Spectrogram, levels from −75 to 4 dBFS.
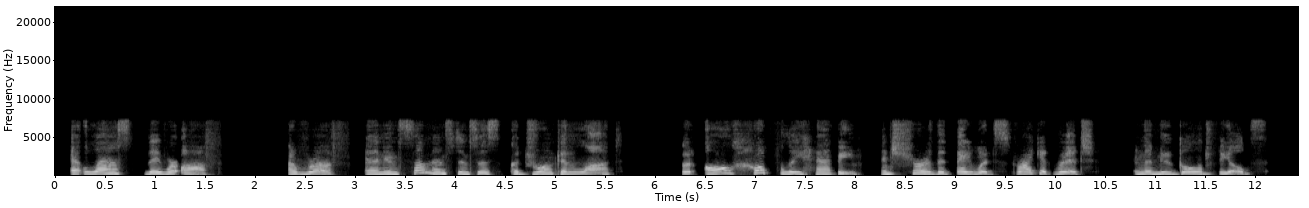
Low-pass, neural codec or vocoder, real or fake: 7.2 kHz; codec, 44.1 kHz, 2.6 kbps, DAC; fake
